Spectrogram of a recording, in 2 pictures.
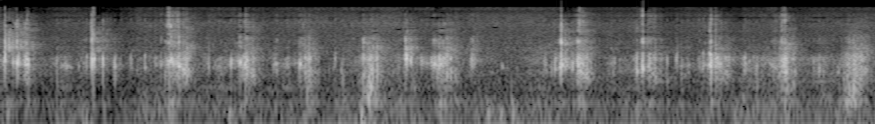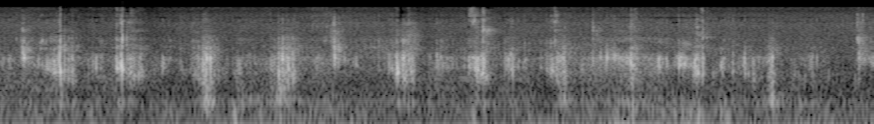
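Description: A person chewing and biting into crunchy pieces of a spicy chicken-feet and bamboo-shoot dish, close to the microphone: irregular crisp crunches, two or three a second, with wet chewing between them.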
